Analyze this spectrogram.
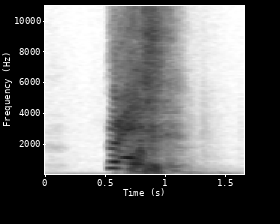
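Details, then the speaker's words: Sneezing fit with huge buildups: one loud, explosive, wet sneeze fading into a brief breath, with the sneezer saying they still have to sneeze and may or may not be done. "I still have to sneeze. Oh my god. Oh my god. I think. think I might be done for now, but it's hard to tell."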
